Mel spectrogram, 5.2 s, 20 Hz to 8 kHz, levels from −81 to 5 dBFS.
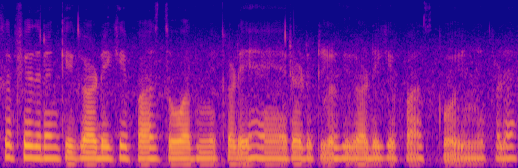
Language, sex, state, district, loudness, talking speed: Hindi, female, Haryana, Rohtak, -18 LUFS, 220 wpm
